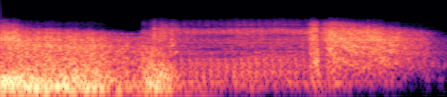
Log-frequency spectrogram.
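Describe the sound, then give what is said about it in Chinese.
Rapid, rattling bursts of machine gun fire in the fields of the east ridge, where guerrillas have been spotted by Japanese soldiers, loud and continuous with a dense crackle, a brief lull, then a sharp crack before the firing surges again. No voices are heard. “主任，东岭地里响了一通，机关枪又响起来， 是玉兰他们叫鬼子发现了。”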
